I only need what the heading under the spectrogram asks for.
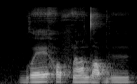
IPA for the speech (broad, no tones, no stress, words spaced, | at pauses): ɡʷɛːhɔ fə̃ː dˤɛ bʉ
